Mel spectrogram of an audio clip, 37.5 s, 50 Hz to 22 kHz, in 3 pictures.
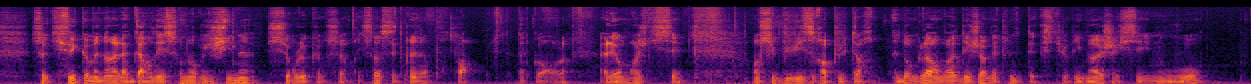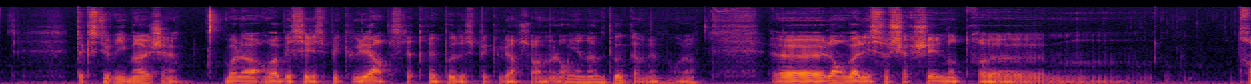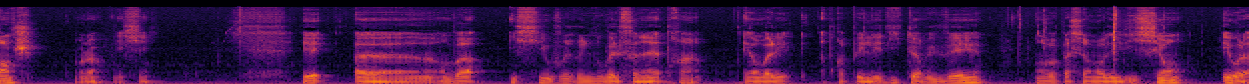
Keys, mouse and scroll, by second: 1.0-2.2 scroll up 1, 2.4 Tab, 3.5-4.9 middle drag, 4.9-6.4 right drag, 6.4-7.4 scroll down 1, 7.4-10.2 shift+middle drag, 10.2 click, 11.2-11.8 drag, 11.8-12.6 scroll down 2, 12.6-14.2 drag, 14.2-16.0 scroll down 6, 16.0-19.0 drag, 19.0-20.6 scroll up 1, 20.6-23.7 drag, 30.8-35.8 drag, 36.2 Tab, 36.9 scroll down 3.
